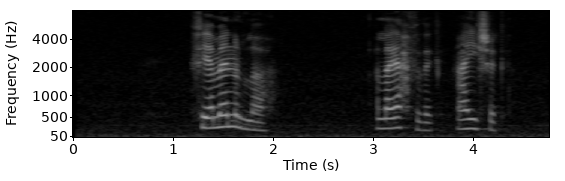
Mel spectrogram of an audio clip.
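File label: greeting farewell, Tunisian Arabic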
